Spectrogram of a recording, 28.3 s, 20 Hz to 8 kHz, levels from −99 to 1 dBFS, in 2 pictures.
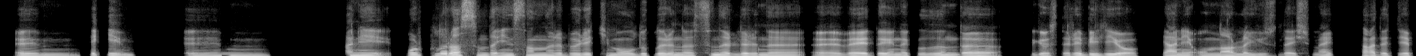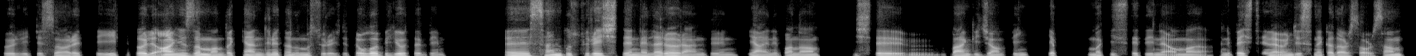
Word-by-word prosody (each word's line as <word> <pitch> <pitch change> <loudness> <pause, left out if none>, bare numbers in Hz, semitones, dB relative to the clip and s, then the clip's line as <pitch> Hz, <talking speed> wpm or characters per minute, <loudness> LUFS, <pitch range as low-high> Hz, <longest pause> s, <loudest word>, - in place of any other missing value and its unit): Emm, 145 +2 -1
peki, 210 0 0 0.5
emm, 165 0 -5 0.8
hani, 165 -1 +1 0.2
korkular 185 +6 +3
aslında 170 -4 +5
insanlara 165 0 0
böyle 160 0 +2
kim 160 -1 -3
olduklarını, 125 -5 +2
sınırlarını, 115 -3 +2
eee, 100 0 0
ve 110 0 +6
dayanıklılığını 110 +1 +1
da 130 +4 +3 0.3
gösterebiliyor. 115 -1 +2 0.3
Yani, 110 -1 +3
onlarla 105 +3 0
yüzleşmek 100 +4 -5 0.3
sadece 110 -3 0
böyle 95 -1 -5
cesaret 100 +1 -4
değil, 115 +10 -4 0.2
böyle, 145 +2 +5
aynı 145 +3 +6
zamanda 130 -8 +1
kendini 115 +4 0
tanıma 115 -4 -3
süreci 85 -5 -10
de - - +3
olabiliyor 145 -3 +4
tabii. 85 0 -8 0.6
Eee, 135 0 +4
sen 195 +10 +3
bu 195 - -1
süreçte 135 - 0
neler 115 +6 0
öğrendin? 95 -5 0
Yani 100 -4 -4
bana 105 0 -2 0.4
işte, 105 -1 -1 0.5
bungee 105 -2 -1
jumping 95 -1 -6 0.2
yapmak 100 0 -7
istediğini 100 -1 -7
ama, 100 +6 -4
hani, 100 - -8
5 100 -1 +2
sene 105 0 0
öncesine 100 +1 -4
kadar 95 -2 -2
sorsam 120 +6 -4
115 Hz, 110 wpm, -25 LUFS, 100-145 Hz, 0.8 s, ve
